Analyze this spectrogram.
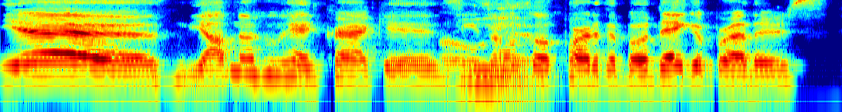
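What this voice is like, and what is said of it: Usual voice. Nothing is said of it.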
